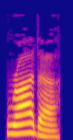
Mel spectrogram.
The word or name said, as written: rada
